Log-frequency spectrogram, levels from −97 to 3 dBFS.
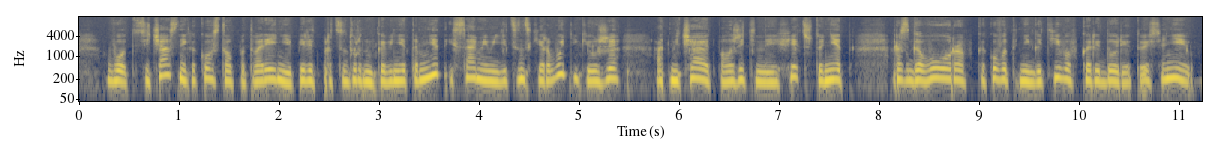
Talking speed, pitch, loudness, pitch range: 140 wpm, 185 Hz, -15 LUFS, 180-205 Hz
